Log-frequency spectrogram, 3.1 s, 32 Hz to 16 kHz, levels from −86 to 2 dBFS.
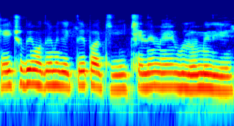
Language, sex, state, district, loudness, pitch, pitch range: Bengali, female, West Bengal, Purulia, -12 LUFS, 220 Hz, 205-235 Hz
